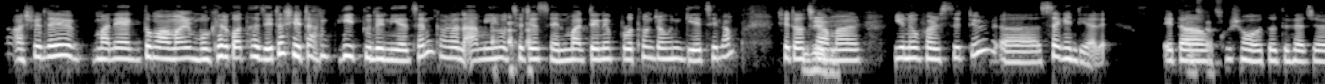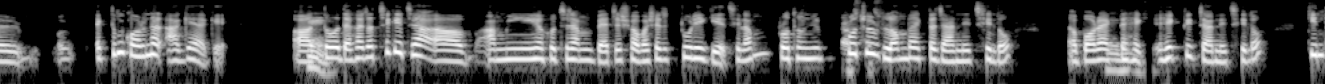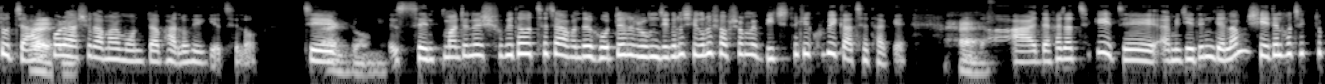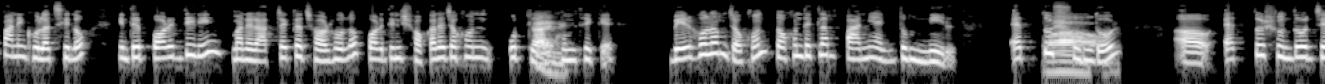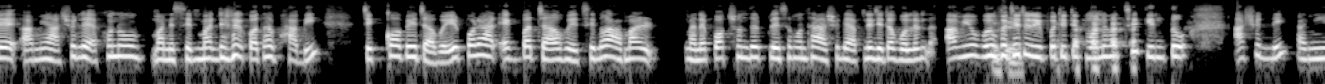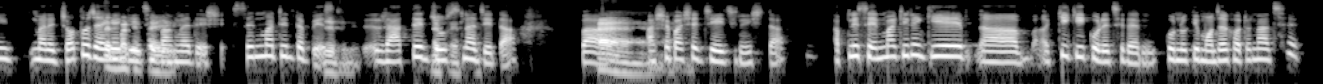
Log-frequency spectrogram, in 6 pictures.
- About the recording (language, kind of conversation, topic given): Bengali, unstructured, প্রকৃতির সৌন্দর্যের মাঝে কাটানো আপনার সবচেয়ে আনন্দের স্মৃতি কোনটি?
- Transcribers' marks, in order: laughing while speaking: "সেটা আপনি তুলে নিয়েছেন"; chuckle; in English: "হেক্টিক"; laughing while speaking: "সেন্ট মার্টিনের কথা ভাবি"; laughing while speaking: "আপনি যেটা বললেন, আমিও বলব, যেটা রিপটিটিভ মনে হচ্ছে"; chuckle; "রিপিটেটিভ" said as "রিপটিটিভ"; in English: "ডেফিনিটলি"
